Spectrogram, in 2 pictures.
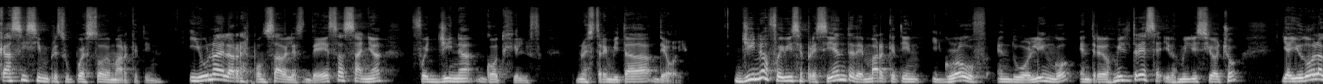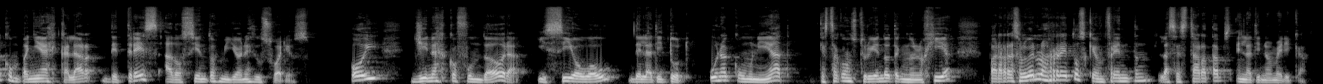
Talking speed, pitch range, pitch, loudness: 160 wpm, 120-160 Hz, 135 Hz, -18 LUFS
